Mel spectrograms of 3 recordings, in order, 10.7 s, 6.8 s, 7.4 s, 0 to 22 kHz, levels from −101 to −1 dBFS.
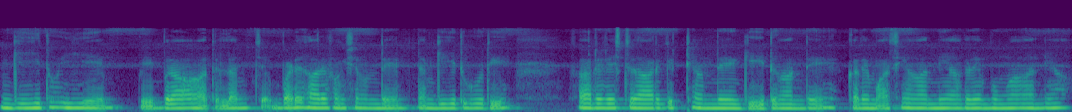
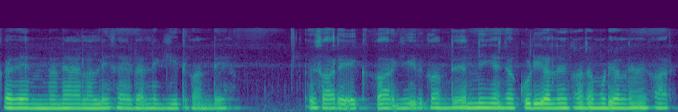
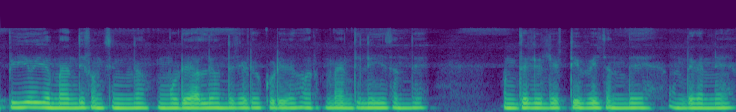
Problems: none marked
